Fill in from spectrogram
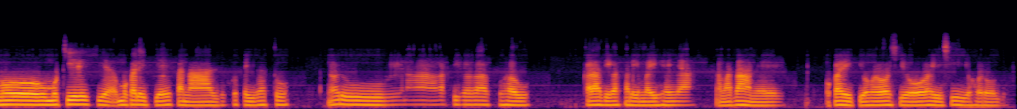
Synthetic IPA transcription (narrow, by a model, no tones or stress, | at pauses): momokeɾekamokaɾetiaɣekanaðikotaiβato | nɔɾunaɣatiɣaɣakuɦau | kaɾaðiɣakaɾemaiɦɛɲa | nʔa̰maðamɛɾe | okaɾetiɔhɔɾɔʃiɔɣaɣeʃeiɔɦɔɾɔɣe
